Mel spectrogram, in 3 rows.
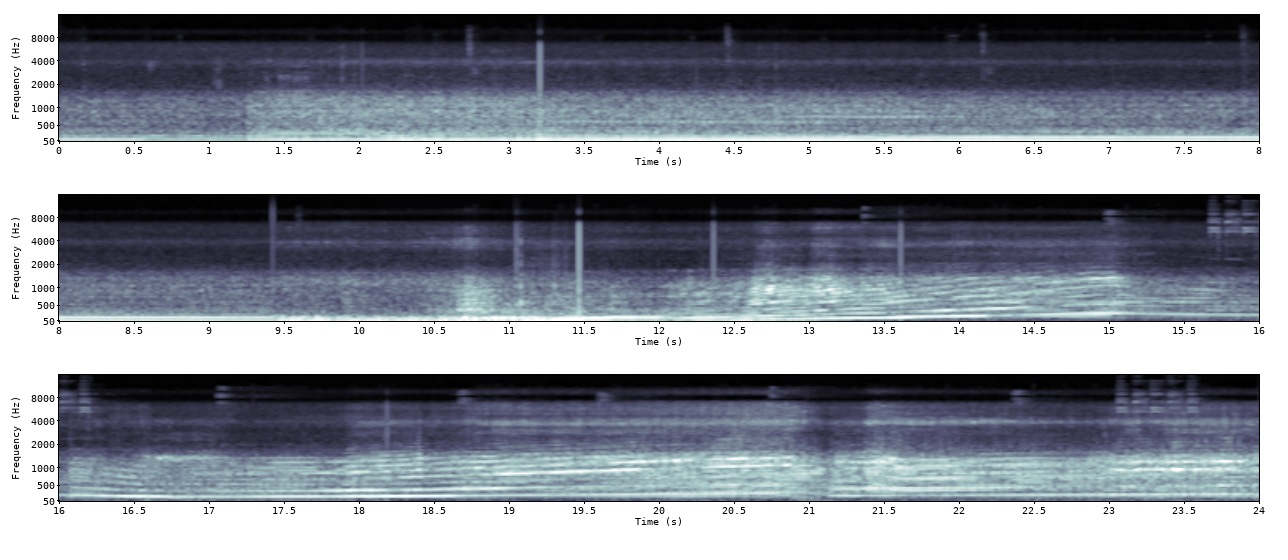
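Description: Honda Civic Si's K20Z3 four-cylinder engine, breathing through a cold air intake, bored J35 throttle body and RBC intake manifold, heard from inside the car. It runs steadily at cruise for about ten seconds, then is pulled hard: the engine note climbs sharply, drops at an upshift, climbs again through the next gear and shifts once more near the end.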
